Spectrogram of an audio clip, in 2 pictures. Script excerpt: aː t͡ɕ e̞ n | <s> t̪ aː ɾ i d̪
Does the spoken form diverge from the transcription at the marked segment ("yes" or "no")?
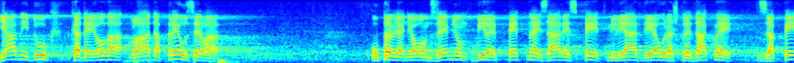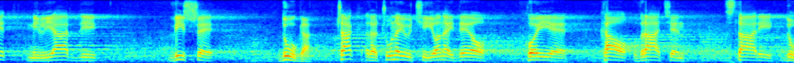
no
